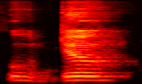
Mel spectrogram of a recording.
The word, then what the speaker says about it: udu: with the open palm, this is pronounced udu, udu, a table or altar for offerings.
